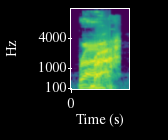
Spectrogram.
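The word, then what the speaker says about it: Brigh: Bri, according to Jooff Davis, who constantly lectured me in the early seasons is how you pronounce this name.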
